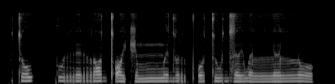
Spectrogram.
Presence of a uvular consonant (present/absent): absent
